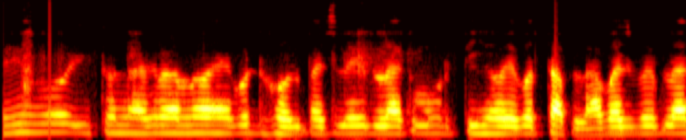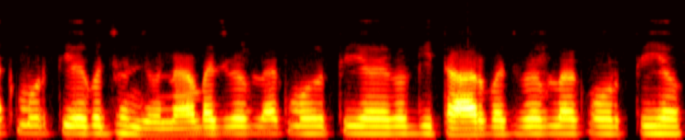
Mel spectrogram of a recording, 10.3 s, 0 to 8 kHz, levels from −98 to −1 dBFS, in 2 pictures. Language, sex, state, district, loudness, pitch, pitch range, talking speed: Magahi, male, Bihar, Lakhisarai, -22 LUFS, 160 Hz, 155-165 Hz, 190 wpm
